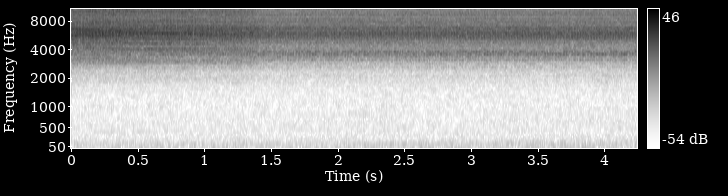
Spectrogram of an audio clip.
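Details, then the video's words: Morning cicada in a tree, 23 August 2020 at 09:27, blue sky, heard on a walk: an intense, continuous shrill whine, loudest in the first second, then holding an even, unbroken high buzz. "나무에 매미"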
